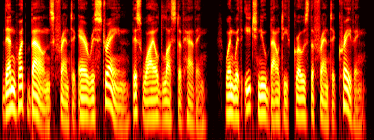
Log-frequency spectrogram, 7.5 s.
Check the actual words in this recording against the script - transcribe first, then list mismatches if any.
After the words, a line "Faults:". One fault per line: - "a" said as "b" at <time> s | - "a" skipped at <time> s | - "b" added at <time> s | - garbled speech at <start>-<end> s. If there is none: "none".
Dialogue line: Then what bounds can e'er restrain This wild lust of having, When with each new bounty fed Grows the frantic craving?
Then what bounds frantic e'er restrain This wild lust of having, When with each new bounty Grows the frantic craving?
Faults:
- "can" said as "frantic" at 1.1 s
- "fed" skipped at 5.7 s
